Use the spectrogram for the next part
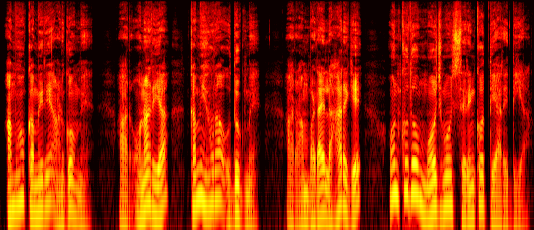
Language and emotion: Santali, neutral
